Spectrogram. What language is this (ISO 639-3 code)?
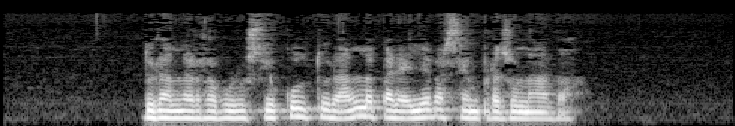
cat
